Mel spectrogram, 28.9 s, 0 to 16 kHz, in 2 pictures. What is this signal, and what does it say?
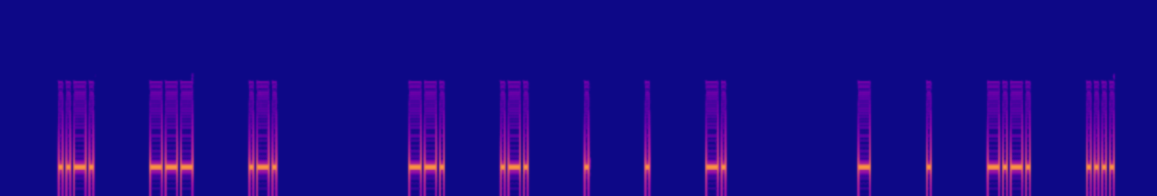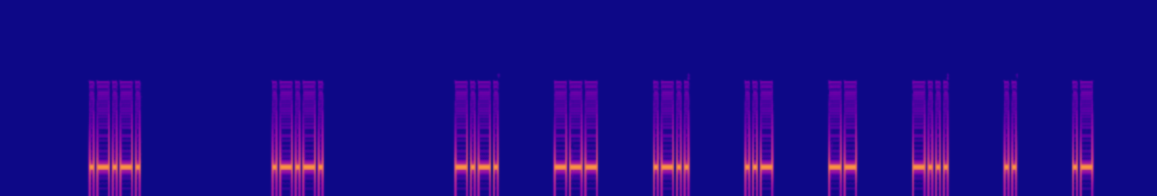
Morse code, heard as a keyed tone, about 25 wpm, spaced as for 10 wpm, 550 Hz. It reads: FOR GREEN TECH <AR> <AR> COLUMBIA
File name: podcast / News headlines-1x-25x10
